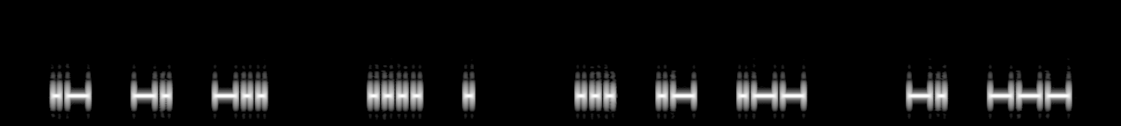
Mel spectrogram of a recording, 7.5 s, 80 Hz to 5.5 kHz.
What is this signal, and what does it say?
Morse code, heard as a keyed tone, about 25 wpm, spaced as for 18 wpm, 700 Hz. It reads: AND HE SAW NO
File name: Pinocchio / Pinocchio ch1 12 25 ik1hge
